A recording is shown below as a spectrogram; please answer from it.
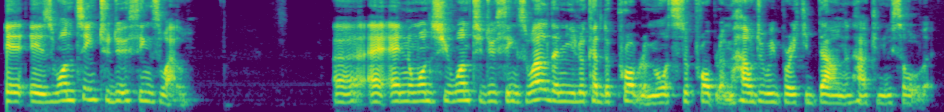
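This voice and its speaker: A woman in her forties from the south of France, speaking as a podcast guest, thoughtful and quick to laugh. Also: mid-range voice, little pitch movement. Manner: thoughtful, laughs easily, restarts sentences. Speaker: guest, people and operations leader. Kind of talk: podcast interview.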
